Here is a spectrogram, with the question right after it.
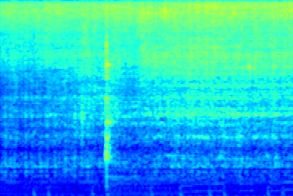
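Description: Chicken pieces, skin side browned, sizzle steadily in a pan just after being turned over, with a sharp clatter of utensil against the pan early on and a constant frying hiss.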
